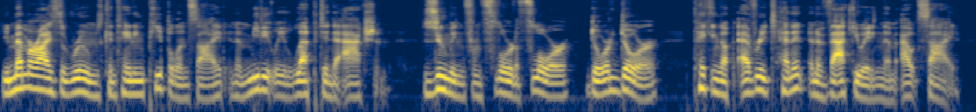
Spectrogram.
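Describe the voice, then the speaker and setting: A person narrating a story as an audiobook-style reading, with expressive delivery. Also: medium pitch, brisk. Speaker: fan fiction podfic reader.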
